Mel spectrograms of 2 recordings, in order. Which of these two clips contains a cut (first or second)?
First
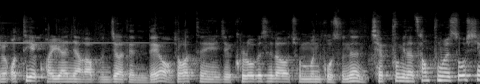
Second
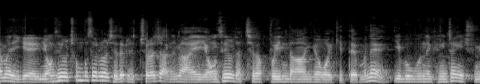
first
